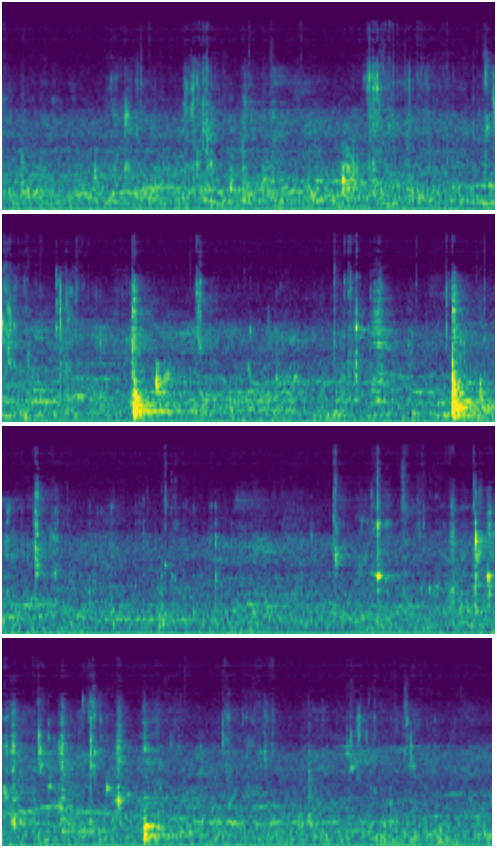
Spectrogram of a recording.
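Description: Close-up eating sounds of a person eating rice and fried fish by hand: quiet chewing with scattered short, sharp mouth clicks, the loudest about halfway through.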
